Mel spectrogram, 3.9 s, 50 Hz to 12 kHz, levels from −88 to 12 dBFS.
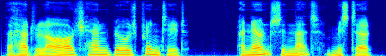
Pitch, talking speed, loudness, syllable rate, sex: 115 Hz, 125 wpm, -19 LUFS, 4.2 syllables/s, male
